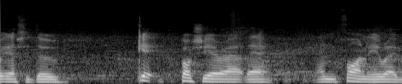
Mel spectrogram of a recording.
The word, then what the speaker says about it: Boschiero: Boschiero. No swearing. Get your lips around the Italian pronunciation.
